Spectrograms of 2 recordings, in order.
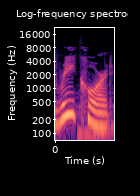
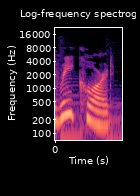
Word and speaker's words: record: record when pronounced as record with the stress on the first syllable refers to a noun like a musical recording but when pronounced as record with the stress on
